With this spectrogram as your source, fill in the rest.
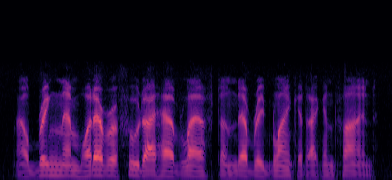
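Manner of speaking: usual speaking voice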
